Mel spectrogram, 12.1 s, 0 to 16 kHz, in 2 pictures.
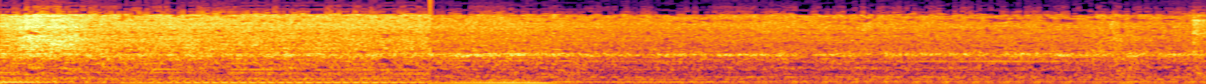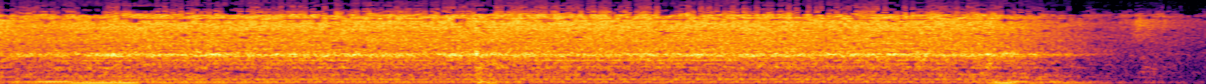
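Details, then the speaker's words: Police car with 45,000 miles, after a new fuel pump and filter and a fix to a mismatched plug: it catches quickly and settles into a smooth, even idle with no knocks or misses; no check engine light and good oil pressure. "I think it's good. It cranked up, no check engine lights. Sounds like it's running smooth. Cool, good oil pressure."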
